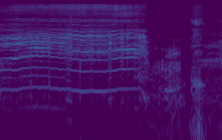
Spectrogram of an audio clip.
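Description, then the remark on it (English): A pig lets out a long, loud, steady squeal, then breaks into a few short, rough grunts and snorts as pigs are being fed from boxes of food, with no talking. “The pigs liked peaches and drumsticks and old chow mein, anything a person might like, and FM fed them mostly with grocery store cast-offs.”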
